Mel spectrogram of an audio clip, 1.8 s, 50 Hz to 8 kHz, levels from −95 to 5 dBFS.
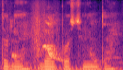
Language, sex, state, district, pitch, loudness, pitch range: Wancho, male, Arunachal Pradesh, Longding, 110 Hz, -16 LUFS, 110-115 Hz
